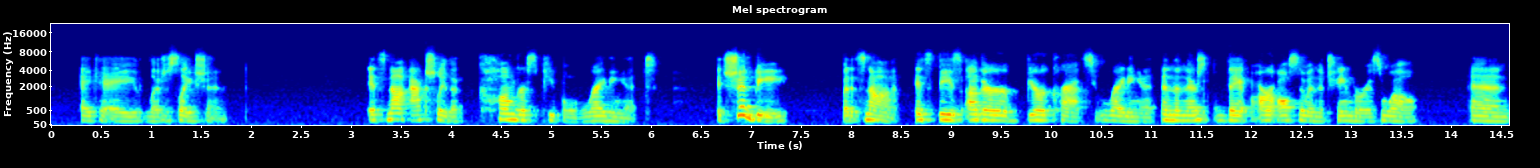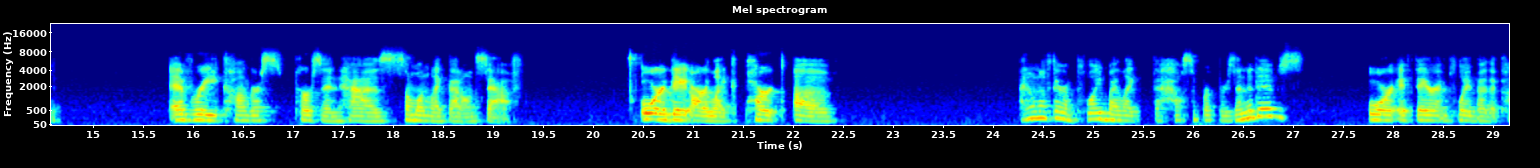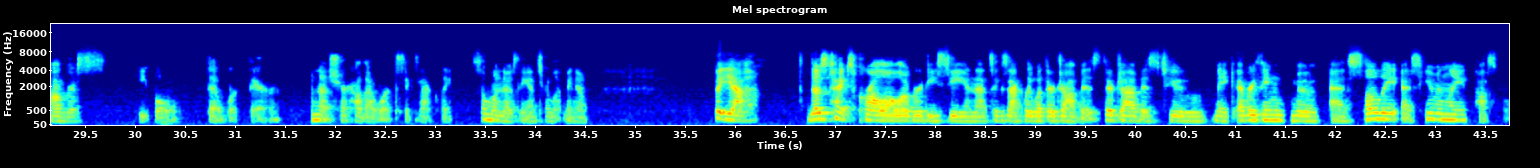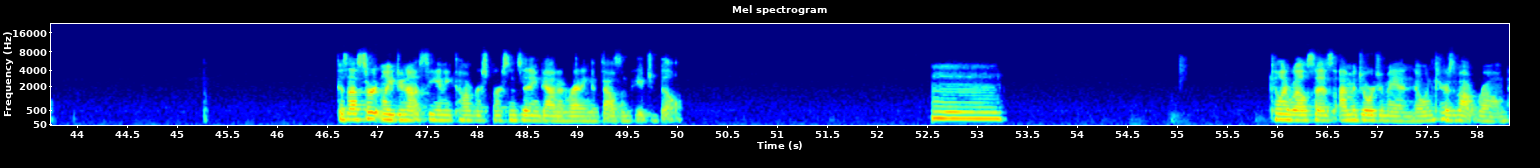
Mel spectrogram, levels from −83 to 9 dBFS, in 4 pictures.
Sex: female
